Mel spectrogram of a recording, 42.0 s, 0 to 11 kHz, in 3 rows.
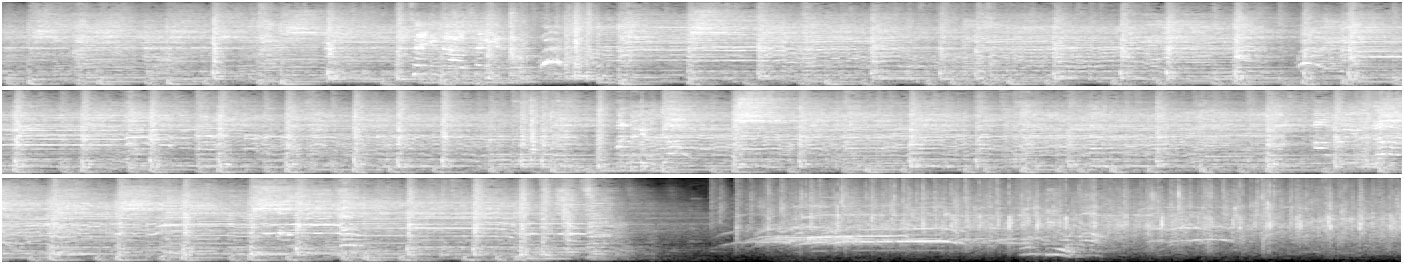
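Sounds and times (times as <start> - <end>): drum kit: 0.0 - 34.3
live blues-rock band: 0.0 - 34.4
saxophones: 0.0 - 35.0
person singing: 20.1 - 34.2.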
